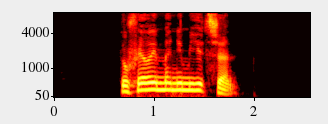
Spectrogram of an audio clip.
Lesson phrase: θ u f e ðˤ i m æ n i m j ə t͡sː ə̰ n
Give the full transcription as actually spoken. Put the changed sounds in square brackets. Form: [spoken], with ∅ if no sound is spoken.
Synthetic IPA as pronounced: θ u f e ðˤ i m æ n i m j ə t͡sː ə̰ n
